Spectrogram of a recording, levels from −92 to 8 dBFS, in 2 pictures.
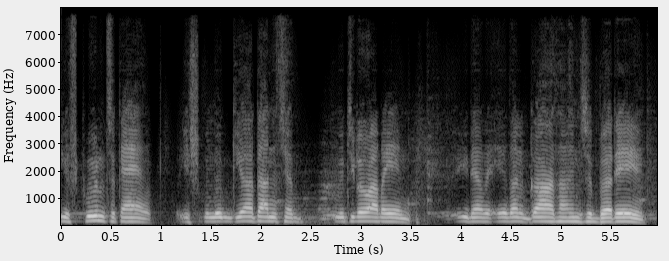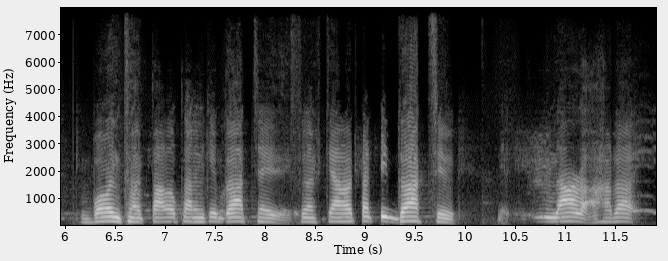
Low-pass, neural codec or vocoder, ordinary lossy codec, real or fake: none; codec, 16 kHz, 0.5 kbps, X-Codec, HuBERT features, trained on general audio; none; fake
